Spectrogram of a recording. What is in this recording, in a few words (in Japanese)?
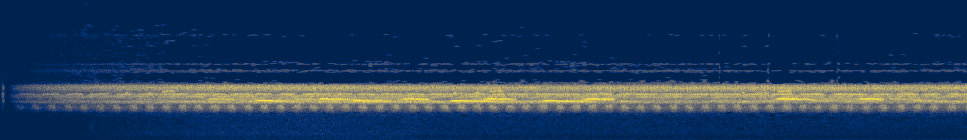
suzumusi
